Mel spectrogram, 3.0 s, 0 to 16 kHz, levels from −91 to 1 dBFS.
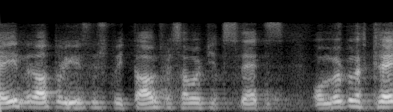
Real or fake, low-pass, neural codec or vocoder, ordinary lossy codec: fake; 7.2 kHz; codec, 16 kHz, 0.5 kbps, FunCodec, trained on Chinese and English, 25 frames a second; AAC, 96 kbps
